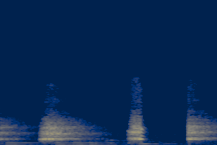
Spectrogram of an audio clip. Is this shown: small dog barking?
yes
